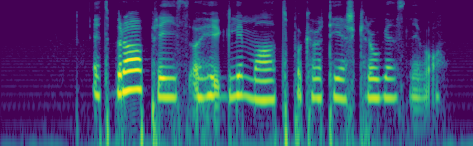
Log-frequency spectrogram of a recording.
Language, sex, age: Swedish, female, 21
